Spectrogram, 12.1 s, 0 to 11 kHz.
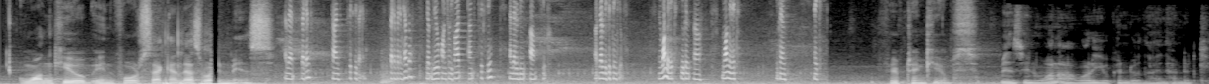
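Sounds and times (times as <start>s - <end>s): marker squeaking on whiteboard: 2.7s - 8.3s.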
